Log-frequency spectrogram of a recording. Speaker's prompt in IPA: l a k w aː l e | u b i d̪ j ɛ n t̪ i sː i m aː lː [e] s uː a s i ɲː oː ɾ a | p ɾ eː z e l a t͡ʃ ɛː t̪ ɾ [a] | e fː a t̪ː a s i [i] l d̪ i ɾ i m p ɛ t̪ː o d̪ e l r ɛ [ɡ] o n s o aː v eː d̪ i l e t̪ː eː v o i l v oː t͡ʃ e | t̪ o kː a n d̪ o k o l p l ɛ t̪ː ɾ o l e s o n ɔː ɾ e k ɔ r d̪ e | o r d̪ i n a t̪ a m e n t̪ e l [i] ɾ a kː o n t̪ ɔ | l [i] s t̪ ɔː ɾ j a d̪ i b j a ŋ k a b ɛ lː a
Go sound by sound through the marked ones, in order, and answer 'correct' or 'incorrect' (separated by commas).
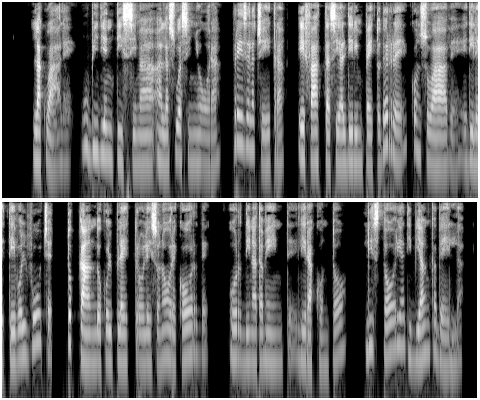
incorrect, correct, incorrect, incorrect, correct, correct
